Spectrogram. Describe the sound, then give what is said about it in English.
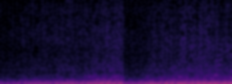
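A motorboat towing water skiers drones steadily, a low harmonic engine hum over a broad wash of water and wind noise, holding an even loudness without pauses. “That's them water skiing.”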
